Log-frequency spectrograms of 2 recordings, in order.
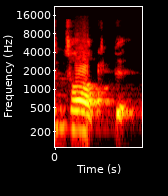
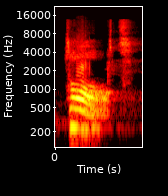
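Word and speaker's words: talked: نطقتها د بلايد لكن على سبيل المثال توكت هذا التوك اذا اريد اضيف للا ايدي ما اقول توكد ولا اقول توكد وانما اقول توكت اذا الفظ وكانه تي شوف مرات الفظ ت مرات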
